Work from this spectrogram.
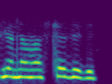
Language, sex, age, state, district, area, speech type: Hindi, female, 18-30, Bihar, Muzaffarpur, rural, conversation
